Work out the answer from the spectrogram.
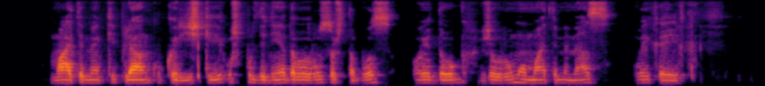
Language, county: Lithuanian, Šiauliai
